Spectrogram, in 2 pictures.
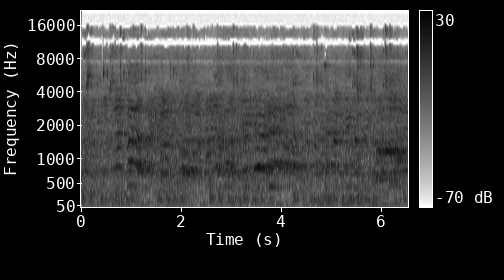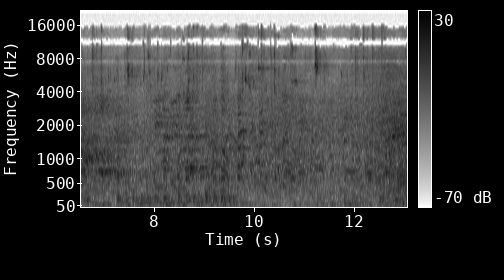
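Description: A futsal ball being kicked and touched on a hard indoor court, with scattered sharp knocks as it is passed and dribbled. Players' and spectators' voices call out throughout, ringing in a large sports hall.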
